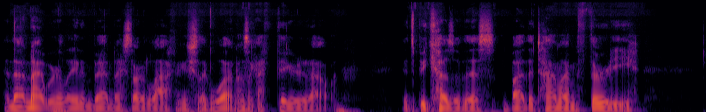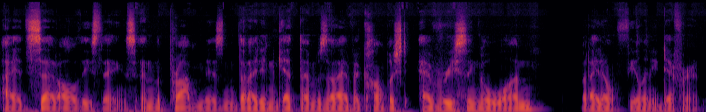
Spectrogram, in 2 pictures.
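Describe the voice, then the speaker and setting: A man's voice: low-pitched, level tone, a little fast, vocal fry, darkish tone, dry recording, clean studio sound. A man, thirty or older, talking casually and reflectively as a podcast guest, with an earnest, conversational way of telling personal stories. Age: 30s or older.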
